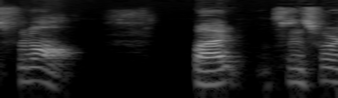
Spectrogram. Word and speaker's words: phenol: I pronounce it phenol. People mispronounce it phenol. And at one company, Borden Chemical, I had a running argument with other PhD chemists, and they'd say it's phenol. I said, no, it's phenol.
